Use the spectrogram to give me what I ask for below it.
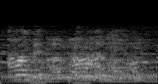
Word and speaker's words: amen: And it's pronounced amen. Not amen.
